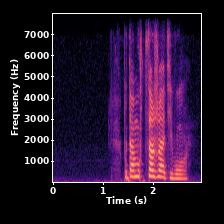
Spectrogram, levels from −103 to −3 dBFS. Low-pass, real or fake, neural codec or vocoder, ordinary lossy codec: 7.2 kHz; real; none; Opus, 32 kbps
